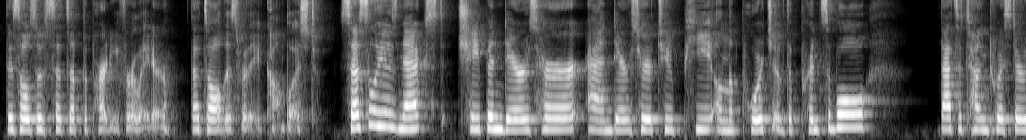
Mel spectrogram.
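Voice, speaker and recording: A woman's voice: a little high, creaky. A woman vlogger recapping a movie in a chatty, offhand way.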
